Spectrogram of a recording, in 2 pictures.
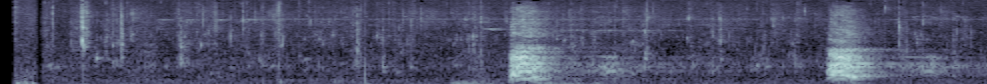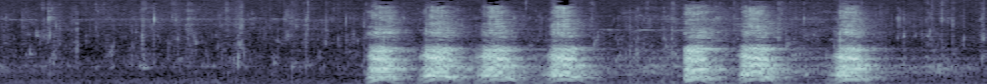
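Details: Landseer dog barking: two single deep barks a second and a half apart, then a fast run of about seven loud barks in two bursts near the end, with faint background noise.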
